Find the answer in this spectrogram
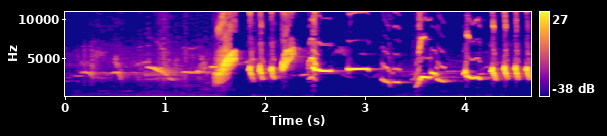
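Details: Oriental magpie-robin song intended to trigger an aggressive response: soft warbling at first, then loud piercing whistles, rising slurs and a quick series of sharp repeated notes at the end.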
